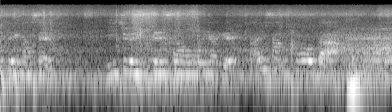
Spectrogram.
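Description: A trading card slides across a soft mat.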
